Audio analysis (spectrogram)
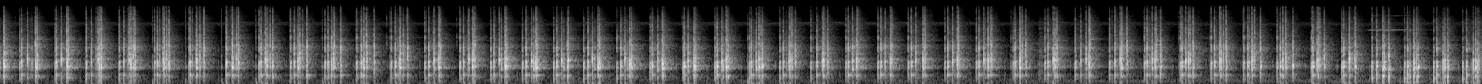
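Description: Fingertips tap and scratch a small, hollow, white and green printed cardboard box held close in front of the microphone. About 52 quick, dry taps come in a steady, slightly uneven stream of roughly three per second. Each tap is a short, hollow knock with a midrange tone near 785 Hz and a little bright scratchy texture, dying away almost at once.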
